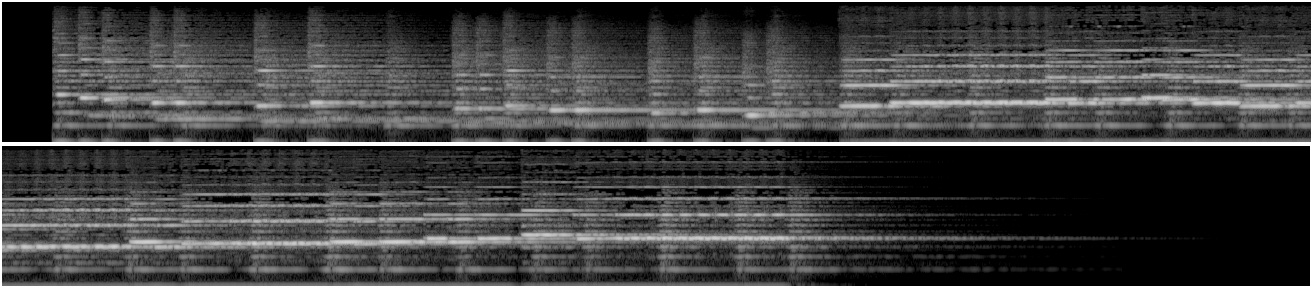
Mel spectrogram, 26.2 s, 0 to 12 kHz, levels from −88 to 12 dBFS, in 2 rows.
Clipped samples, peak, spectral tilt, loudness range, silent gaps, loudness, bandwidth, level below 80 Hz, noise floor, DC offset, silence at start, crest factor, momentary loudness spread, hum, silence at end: under 0.1%; -2 dBFS; 0 dB/octave; 10 LU; none; -14 LUFS; 11 kHz; -72 dBFS; -85 dBFS; under 0.1%; 0.5 s; 16 dB; 16 LU; none; 4.1 s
